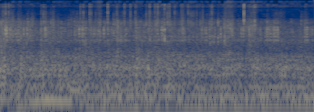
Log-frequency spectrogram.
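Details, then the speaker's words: Motorhome engine labouring up a hill under load; heavy, rough diesel drone, loud but with no clear knock or whine; owner worried whether it will make the hill, cause unclear. "work full-time and it seems to be going up the hill fight Wow it's a bit noisy"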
